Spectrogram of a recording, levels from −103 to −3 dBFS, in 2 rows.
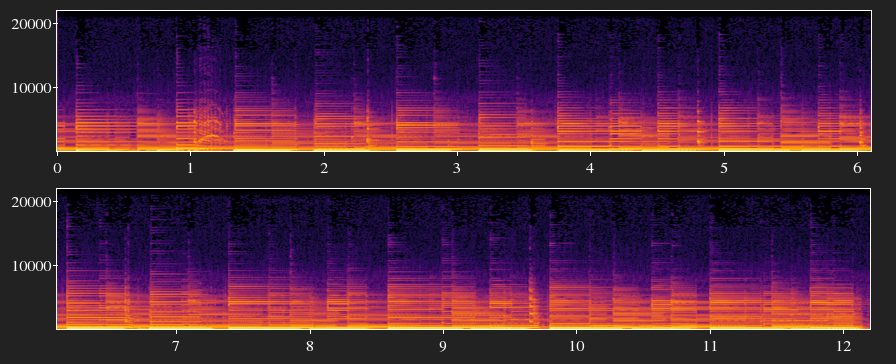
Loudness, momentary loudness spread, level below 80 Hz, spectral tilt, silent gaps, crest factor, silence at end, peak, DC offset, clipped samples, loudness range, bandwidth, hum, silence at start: -14 LUFS; 4 LU; -32 dBFS; -7.5 dB/octave; none; 12 dB; 0 s; 0 dBFS; under 0.1%; under 0.1%; 1 LU; 7.4 kHz; none; 0 s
